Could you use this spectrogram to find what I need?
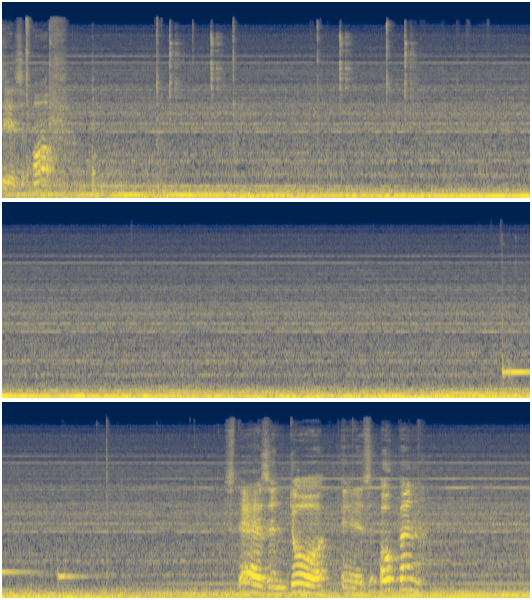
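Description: A low, steady engine hum drones.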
